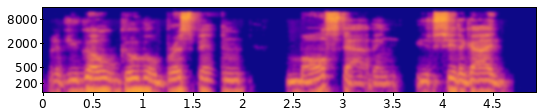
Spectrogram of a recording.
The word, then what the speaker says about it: Brisbane: I'm a Kiwi, so you can butcher these names for Australians as much as you want, but it's Brisbane.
